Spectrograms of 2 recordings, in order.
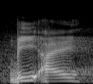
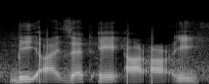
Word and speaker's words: bizarre: So B-I-Z-A-R-R-E. And how you'll pronounce that word?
